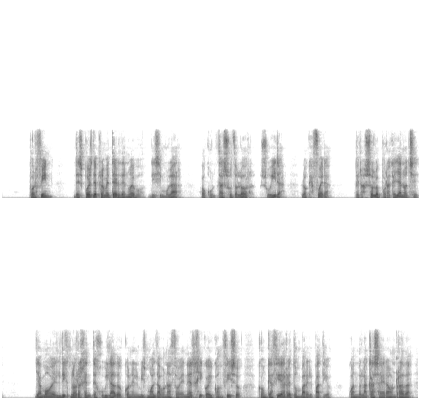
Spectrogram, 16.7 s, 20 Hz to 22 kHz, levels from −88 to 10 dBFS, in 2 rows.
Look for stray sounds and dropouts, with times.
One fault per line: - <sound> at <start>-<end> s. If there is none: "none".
none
